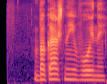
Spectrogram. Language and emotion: Russian, neutral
